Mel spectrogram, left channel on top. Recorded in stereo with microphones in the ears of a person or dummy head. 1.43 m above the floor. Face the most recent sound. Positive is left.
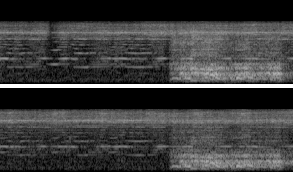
turn(degrees=40)  # may be behind; listen again after turning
